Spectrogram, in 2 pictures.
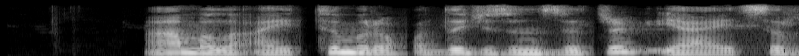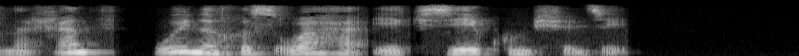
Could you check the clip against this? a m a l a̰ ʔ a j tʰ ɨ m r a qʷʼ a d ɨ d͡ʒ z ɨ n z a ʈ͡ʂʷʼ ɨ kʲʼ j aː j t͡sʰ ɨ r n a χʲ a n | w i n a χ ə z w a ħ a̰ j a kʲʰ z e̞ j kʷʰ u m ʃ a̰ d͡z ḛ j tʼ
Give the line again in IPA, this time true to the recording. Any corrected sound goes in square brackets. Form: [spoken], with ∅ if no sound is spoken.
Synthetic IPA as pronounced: a m a l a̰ ʔ a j tʰ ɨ m r a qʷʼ a d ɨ d͡ʒ z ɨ n z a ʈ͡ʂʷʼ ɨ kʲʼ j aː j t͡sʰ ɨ r n a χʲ a n | w i n a χ ə [s] w a ħ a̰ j a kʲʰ z e̞ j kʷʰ [ʊ] m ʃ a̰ d͡z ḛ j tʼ

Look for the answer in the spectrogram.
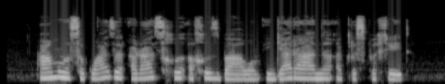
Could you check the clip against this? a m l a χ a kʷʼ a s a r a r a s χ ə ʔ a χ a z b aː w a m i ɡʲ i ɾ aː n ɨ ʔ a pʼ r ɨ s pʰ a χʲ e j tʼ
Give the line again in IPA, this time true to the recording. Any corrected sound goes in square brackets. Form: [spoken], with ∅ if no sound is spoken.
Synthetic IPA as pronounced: a m l a [s] a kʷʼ a [z] a r a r a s χ ə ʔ a χ [ə] z b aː w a m i ɡʲ [a] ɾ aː n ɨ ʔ a [kʼ] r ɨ s pʰ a χʲ e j tʼ

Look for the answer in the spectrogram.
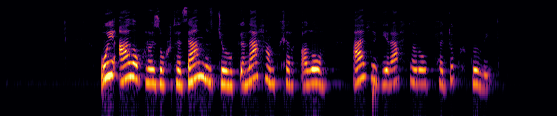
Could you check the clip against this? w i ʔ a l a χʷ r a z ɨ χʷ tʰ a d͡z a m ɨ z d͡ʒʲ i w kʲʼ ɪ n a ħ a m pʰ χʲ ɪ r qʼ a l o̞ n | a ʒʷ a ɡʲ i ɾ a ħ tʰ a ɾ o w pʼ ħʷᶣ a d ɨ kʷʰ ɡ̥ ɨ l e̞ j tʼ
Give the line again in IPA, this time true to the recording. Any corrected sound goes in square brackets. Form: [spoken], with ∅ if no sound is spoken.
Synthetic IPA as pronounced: w i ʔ a l a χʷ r a z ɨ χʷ tʰ a d͡z a m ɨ z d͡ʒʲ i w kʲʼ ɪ n a ħ a m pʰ χʲ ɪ r qʼ a l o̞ [m] | a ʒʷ a ɡʲ i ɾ a ħ tʰ a ɾ o w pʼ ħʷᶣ a d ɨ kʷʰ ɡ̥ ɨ l e̞ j tʼ

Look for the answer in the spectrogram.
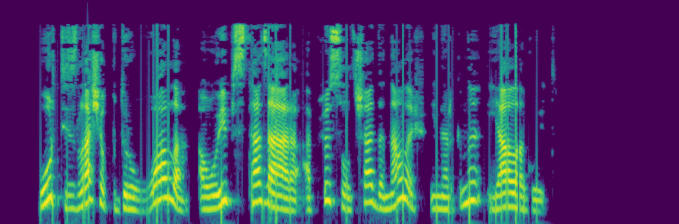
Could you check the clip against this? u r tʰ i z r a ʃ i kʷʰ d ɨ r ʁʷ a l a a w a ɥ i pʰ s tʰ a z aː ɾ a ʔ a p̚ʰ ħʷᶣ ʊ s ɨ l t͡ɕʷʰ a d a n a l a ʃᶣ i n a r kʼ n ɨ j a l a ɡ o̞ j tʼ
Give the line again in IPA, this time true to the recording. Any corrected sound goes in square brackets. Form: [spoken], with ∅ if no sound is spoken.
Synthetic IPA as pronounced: u r tʰ i z [l] a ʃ [a] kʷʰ d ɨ r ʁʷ a l a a w a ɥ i pʰ s tʰ a z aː ɾ a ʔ a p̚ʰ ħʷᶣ ʊ s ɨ l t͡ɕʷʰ a d a n a l a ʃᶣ i n a r kʼ n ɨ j a l a ɡ o̞ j tʼ

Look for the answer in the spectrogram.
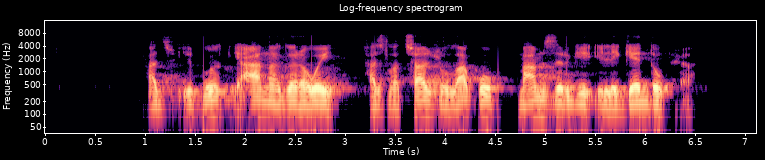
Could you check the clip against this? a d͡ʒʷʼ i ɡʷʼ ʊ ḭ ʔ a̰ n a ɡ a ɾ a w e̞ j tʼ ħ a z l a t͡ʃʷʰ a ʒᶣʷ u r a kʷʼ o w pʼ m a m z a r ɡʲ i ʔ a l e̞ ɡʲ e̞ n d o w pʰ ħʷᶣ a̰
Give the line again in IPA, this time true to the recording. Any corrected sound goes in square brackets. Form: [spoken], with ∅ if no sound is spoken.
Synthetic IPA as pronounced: a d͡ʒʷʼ i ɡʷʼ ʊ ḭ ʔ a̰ n a ɡ a ɾ a w e̞ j tʼ ħ a z l a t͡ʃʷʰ a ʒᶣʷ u [l] a kʷʼ o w pʼ m a m z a r ɡʲ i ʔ [i] l e̞ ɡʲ e̞ n d o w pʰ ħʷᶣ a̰

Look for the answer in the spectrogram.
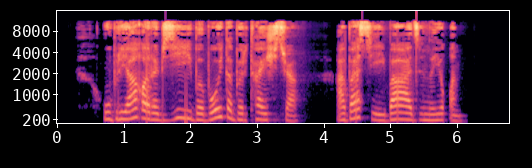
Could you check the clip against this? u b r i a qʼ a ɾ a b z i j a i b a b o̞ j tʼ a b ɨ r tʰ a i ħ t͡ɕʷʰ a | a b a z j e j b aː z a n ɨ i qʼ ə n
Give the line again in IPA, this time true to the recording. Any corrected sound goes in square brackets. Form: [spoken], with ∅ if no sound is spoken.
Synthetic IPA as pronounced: u b r i a qʼ a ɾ a b z i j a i b a b o̞ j tʼ a b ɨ r tʰ a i [ʃ] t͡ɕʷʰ a | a b a [s] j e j b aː [d͡z] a n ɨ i qʼ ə n

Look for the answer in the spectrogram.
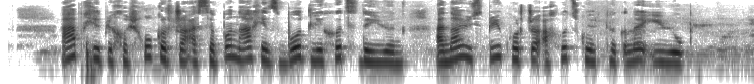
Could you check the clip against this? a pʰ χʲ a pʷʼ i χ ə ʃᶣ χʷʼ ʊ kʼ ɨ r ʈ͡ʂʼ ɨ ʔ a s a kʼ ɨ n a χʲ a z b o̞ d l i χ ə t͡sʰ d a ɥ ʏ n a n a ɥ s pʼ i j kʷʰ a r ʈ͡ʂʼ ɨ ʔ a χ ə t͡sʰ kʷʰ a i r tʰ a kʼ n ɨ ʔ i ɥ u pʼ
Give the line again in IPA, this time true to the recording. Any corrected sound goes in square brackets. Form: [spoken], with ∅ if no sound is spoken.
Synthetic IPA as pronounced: a pʰ χʲ a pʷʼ i χ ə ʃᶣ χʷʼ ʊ kʼ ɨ r ʈ͡ʂʼ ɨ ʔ a s a [pʼ] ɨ n a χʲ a z b o̞ d l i χ ə t͡sʰ d a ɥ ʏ n a n a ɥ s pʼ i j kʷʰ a r ʈ͡ʂʼ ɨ ʔ a χ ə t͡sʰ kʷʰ a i r tʰ a kʼ n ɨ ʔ i ɥ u pʼ

